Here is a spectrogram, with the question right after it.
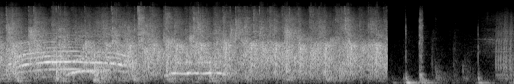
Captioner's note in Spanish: Aplauso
